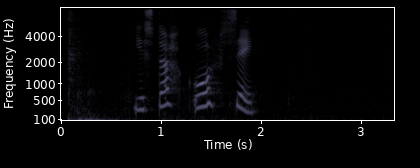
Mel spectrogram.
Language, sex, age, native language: Icelandic, female, 9, Icelandic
